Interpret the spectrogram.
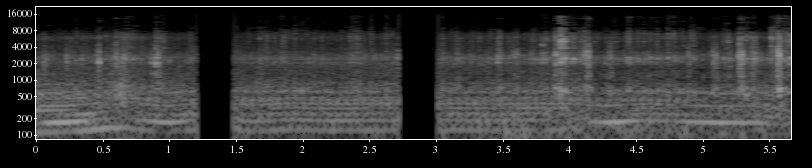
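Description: Engine of a 4x4 off-roader running steadily at low speed on a rough dirt track, with a few sharp knocks. The sound drops out completely twice for a moment.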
